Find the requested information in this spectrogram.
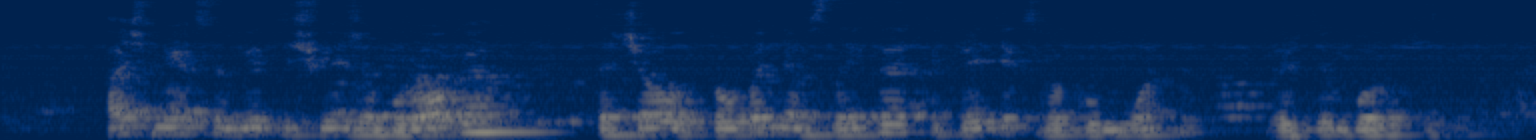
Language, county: Lithuanian, Vilnius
